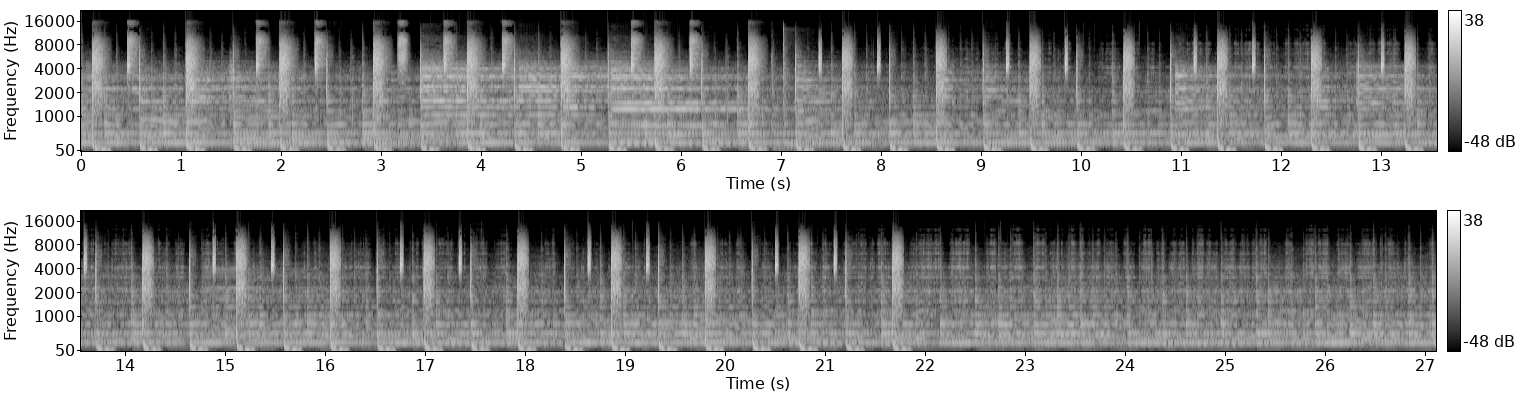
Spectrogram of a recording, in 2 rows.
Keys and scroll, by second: 4.7 shift+F2, 5.1 Escape, 10.0-12.7 typing.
